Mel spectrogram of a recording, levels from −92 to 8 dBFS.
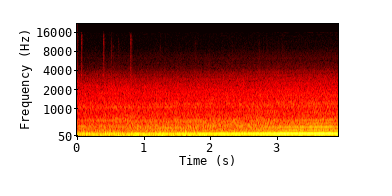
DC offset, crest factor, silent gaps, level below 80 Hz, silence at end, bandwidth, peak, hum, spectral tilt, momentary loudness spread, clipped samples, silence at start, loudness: under 0.1%; 10 dB; none; -28 dBFS; 0 s; 3.6 kHz; -8 dBFS; none; -10.5 dB/octave; 8 LU; under 0.1%; 0 s; -20 LUFS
